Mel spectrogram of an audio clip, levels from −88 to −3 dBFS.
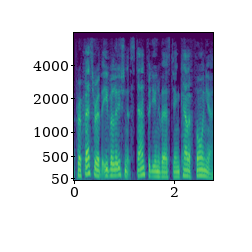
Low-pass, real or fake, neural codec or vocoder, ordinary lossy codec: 7.2 kHz; real; none; AAC, 32 kbps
